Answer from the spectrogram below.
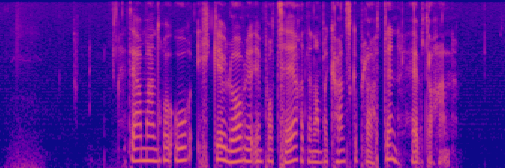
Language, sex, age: Norwegian, female, 46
